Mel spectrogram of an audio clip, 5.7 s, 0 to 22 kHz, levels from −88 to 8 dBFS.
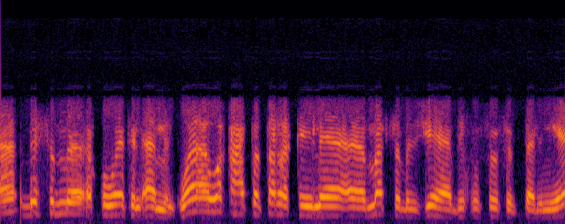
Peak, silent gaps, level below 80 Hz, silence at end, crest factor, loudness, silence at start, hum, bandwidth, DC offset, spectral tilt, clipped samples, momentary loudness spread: -4 dBFS; none; -70 dBFS; 0 s; 14 dB; -19 LUFS; 0 s; none; 8.2 kHz; under 0.1%; -6.5 dB/octave; under 0.1%; 7 LU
